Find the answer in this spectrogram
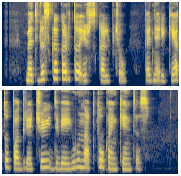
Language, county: Lithuanian, Tauragė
